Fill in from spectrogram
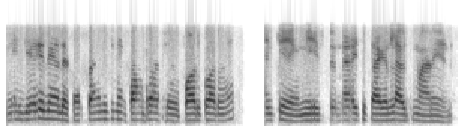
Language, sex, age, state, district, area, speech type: Telugu, male, 18-30, Telangana, Khammam, rural, conversation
